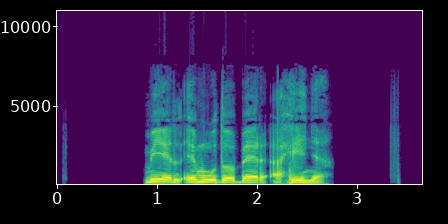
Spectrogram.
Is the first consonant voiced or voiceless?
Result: voiced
